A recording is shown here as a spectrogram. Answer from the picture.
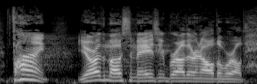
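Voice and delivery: loud, forced concession as little brother; exasperated surrender. Acted. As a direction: give in noisily under torment. Little brother gives in under torment.

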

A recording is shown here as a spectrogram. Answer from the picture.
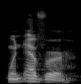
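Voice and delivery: reading psalms out loud with full force, drawn out; fervent scripture reading. Acted. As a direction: proclaim each verse to the congregation.

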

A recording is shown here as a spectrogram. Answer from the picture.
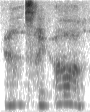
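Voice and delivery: whispered, barely audible realization; very soft, breath-only wonder; awed hush. Retold or imitated. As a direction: retell it in a tiny awestruck whisper. Child awed by father's words.

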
